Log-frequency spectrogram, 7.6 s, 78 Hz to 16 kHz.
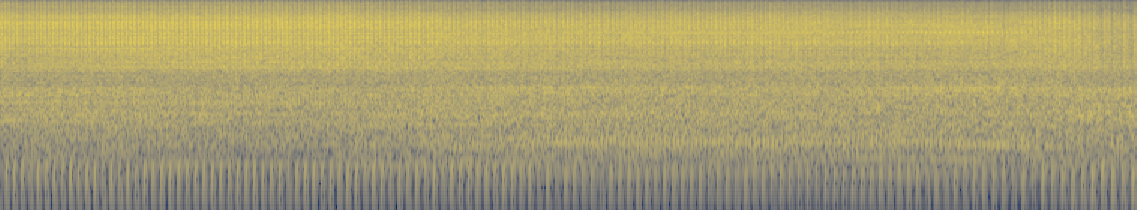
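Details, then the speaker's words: Craftsman riding mower, about 2010, 19 hp Briggs & Stratton single-cylinder, at medium to full throttle: steady drone with a loud fast vibrating tap, absent at low throttle, first suspected as sheet-metal rattle; cause was loose flywheel magnets, fixed by re-gluing. "And it'll start and run, but it's making a loud vibrating tapping noise, and at first I thought it was maybe some of this sheet metal in there rattling against the side of the engine."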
